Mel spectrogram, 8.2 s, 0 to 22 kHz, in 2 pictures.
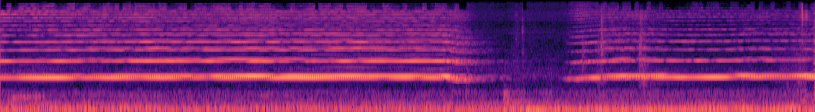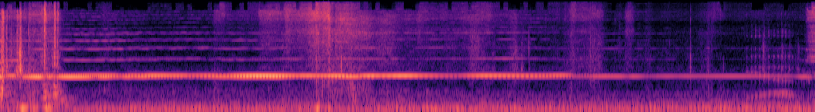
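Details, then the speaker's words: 2005 BMW 745Li, brakes needing service, creeping forward about 10 meters to park: loud, steady high-pitched squeal cutting out briefly, pretty horrible brake squeal. "I definitely know you guys heard that that's the brakes"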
